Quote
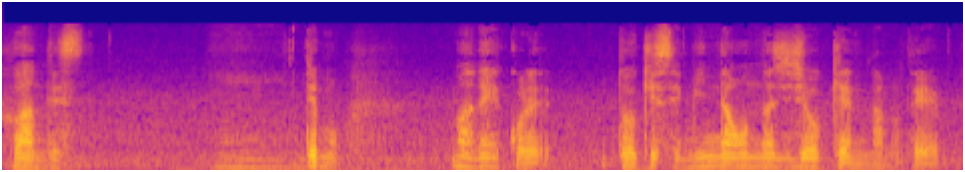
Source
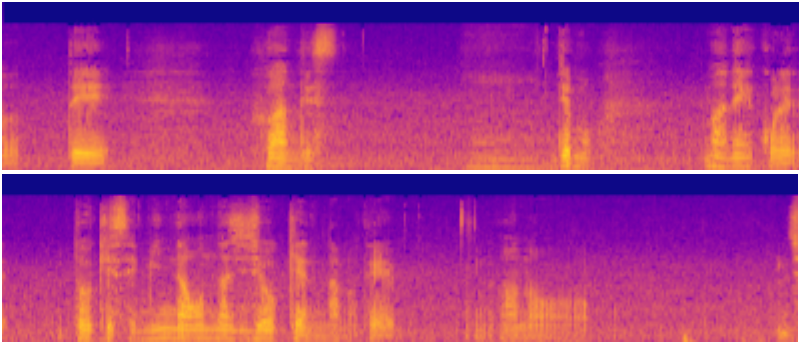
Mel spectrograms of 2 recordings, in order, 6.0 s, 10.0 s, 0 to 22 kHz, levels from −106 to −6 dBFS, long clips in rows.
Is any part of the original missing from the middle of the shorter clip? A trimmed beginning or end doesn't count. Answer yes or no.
no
